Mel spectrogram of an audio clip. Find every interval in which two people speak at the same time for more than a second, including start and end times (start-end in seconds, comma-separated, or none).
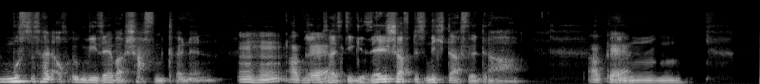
none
